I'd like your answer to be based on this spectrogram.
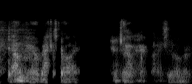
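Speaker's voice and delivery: very soft, repeated whisper.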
